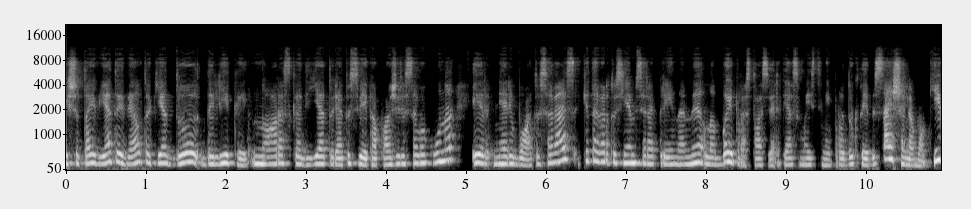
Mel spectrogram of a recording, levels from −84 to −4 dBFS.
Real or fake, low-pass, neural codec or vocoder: fake; 14.4 kHz; vocoder, 44.1 kHz, 128 mel bands, Pupu-Vocoder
